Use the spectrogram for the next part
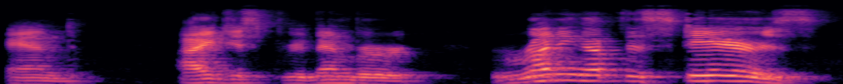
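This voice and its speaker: An American man in his sixties reminiscing casually as a host, speaking in a deliberate, precise way. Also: medium pitch, big pitch swings, bright, forceful tone. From Minnesota, United States. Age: 60s. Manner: deliberate, precise, spells out terms phonetically. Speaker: host, amateur radio operator. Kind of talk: casual reminiscing monologue to viewers. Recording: dull, lo-fi sound.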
